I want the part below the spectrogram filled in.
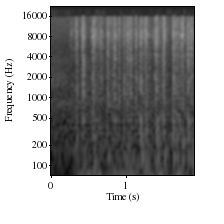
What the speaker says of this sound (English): that act of me typing, mashing my keyboard, hitting enter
